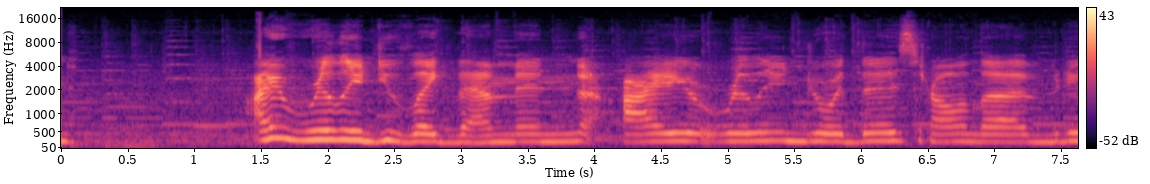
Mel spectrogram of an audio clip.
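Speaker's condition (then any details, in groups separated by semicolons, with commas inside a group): Friedreich's ataxia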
